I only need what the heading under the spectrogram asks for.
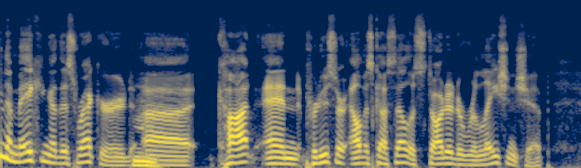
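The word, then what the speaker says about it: Cait: Cot.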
